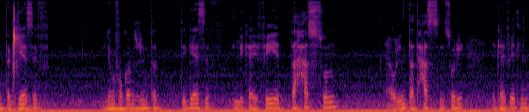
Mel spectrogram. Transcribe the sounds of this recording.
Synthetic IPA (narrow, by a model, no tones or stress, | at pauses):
ent̪æt̪ɡæːsef | lːiːmæfɑk̬ːɑɾˤt̪ˤʃelːiʔent̪æ | t̪eɡæːsef | lːekæjfejːæt̪ːaħasːon | ʔæwelːiʔent̪æt̪ḁħasːensoɾi | lekæjfejːælːm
